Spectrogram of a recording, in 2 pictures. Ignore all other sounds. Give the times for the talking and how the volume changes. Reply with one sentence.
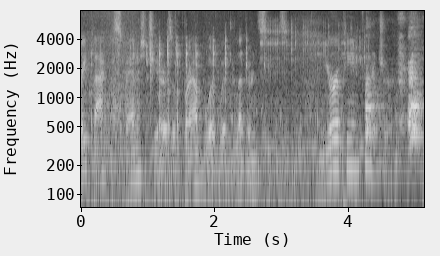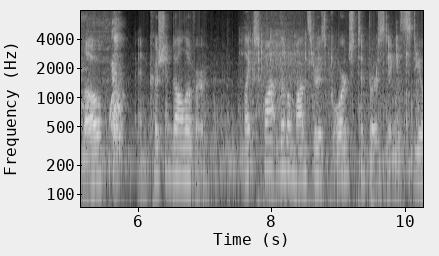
The talking can be heard from 0.0 to 10.2 s, at a steady volume.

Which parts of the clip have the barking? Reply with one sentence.
You can hear the barking from 4.2 to 5.8 s.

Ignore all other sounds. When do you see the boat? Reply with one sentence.
You can hear the boat from 0.0 to 4.3 s and from 7.5 to 10.2 s.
